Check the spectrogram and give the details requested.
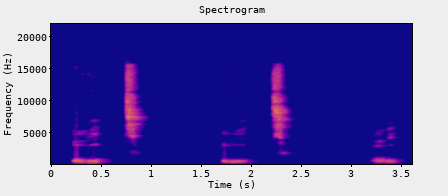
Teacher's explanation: For the t, same position, voice box is off, and is not moving.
